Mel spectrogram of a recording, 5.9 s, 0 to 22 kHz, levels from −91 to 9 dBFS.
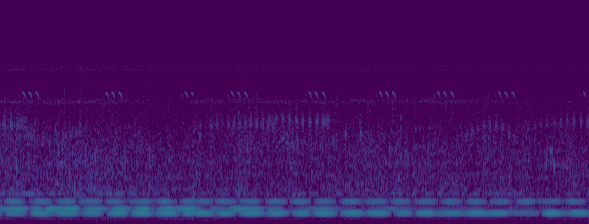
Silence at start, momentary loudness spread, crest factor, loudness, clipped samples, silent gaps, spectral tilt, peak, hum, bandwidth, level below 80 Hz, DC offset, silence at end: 0 s; 4 LU; 12 dB; -57 LUFS; under 0.1%; none; -6 dB/octave; -44 dBFS; none; 9.8 kHz; under -90 dBFS; under 0.1%; 0 s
